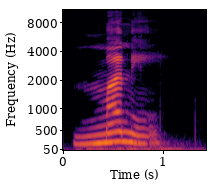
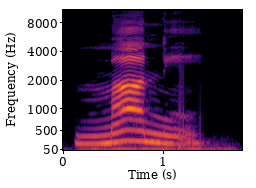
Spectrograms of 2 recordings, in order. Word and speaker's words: money: The O in this word is part of the word we need to remember by heart. The O is making a short U sound, money. And the EY is a part of the sound spelling patterns. Y at the end of a two-syllable word makes an E sound, money.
